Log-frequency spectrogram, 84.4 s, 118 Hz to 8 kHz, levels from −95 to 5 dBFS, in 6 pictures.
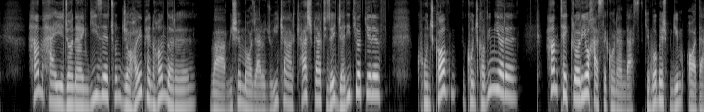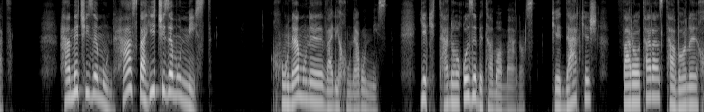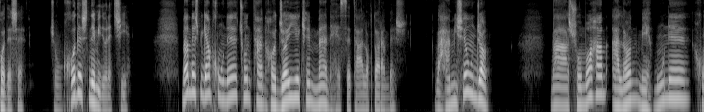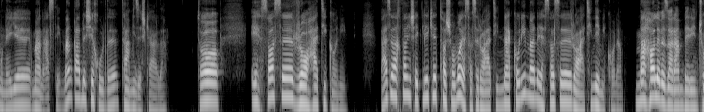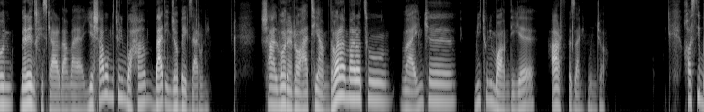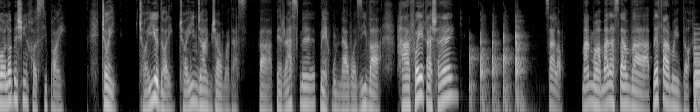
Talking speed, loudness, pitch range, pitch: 115 wpm, -25 LUFS, 125-190 Hz, 155 Hz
